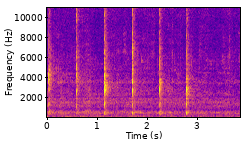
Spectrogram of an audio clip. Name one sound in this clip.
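A tennis ball bounces several times on a clay court.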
